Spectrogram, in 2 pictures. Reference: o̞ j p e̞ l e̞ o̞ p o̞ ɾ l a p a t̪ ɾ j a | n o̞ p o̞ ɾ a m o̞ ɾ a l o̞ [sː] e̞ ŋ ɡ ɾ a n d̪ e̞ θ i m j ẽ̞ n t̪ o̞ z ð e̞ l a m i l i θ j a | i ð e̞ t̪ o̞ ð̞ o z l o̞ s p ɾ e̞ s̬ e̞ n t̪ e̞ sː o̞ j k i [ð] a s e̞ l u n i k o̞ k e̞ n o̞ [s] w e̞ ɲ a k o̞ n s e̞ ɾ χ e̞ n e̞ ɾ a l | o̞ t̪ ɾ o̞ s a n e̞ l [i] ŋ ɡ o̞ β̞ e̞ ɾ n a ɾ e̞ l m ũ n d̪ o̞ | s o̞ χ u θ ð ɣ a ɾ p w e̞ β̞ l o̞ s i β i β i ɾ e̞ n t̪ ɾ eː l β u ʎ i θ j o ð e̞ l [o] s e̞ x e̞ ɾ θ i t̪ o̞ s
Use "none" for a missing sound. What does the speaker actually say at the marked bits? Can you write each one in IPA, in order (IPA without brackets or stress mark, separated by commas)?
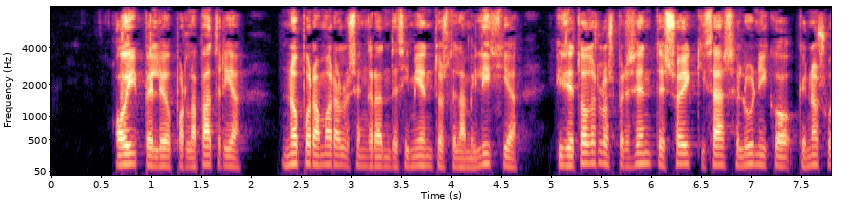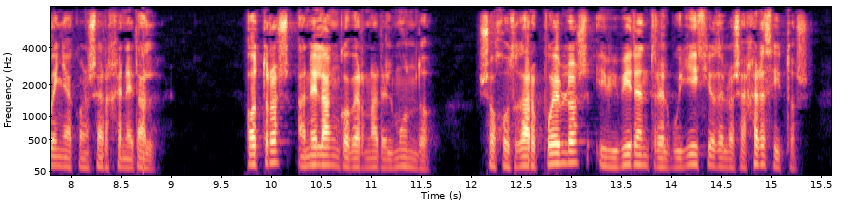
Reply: s, θ, s, a, o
